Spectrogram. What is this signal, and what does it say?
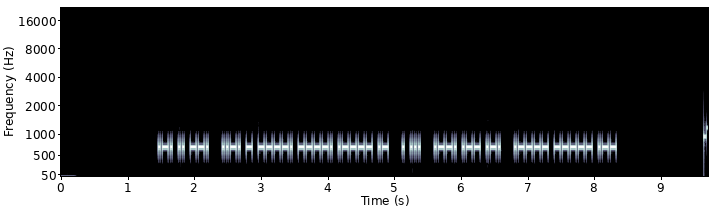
Morse code, heard as a keyed tone, about 40 wpm, 700 Hz. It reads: RIG FT991A ES PWR 10W
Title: K1USN SST QSO Practice 40wpm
